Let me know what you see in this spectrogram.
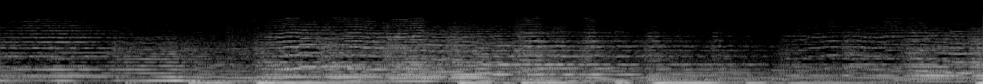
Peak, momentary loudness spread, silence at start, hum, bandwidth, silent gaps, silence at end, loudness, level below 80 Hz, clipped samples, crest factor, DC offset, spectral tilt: -10 dBFS; 10 LU; 0 s; none; 9.4 kHz; none; 0 s; -28 LUFS; -32 dBFS; under 0.1%; 16 dB; under 0.1%; -7 dB/octave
